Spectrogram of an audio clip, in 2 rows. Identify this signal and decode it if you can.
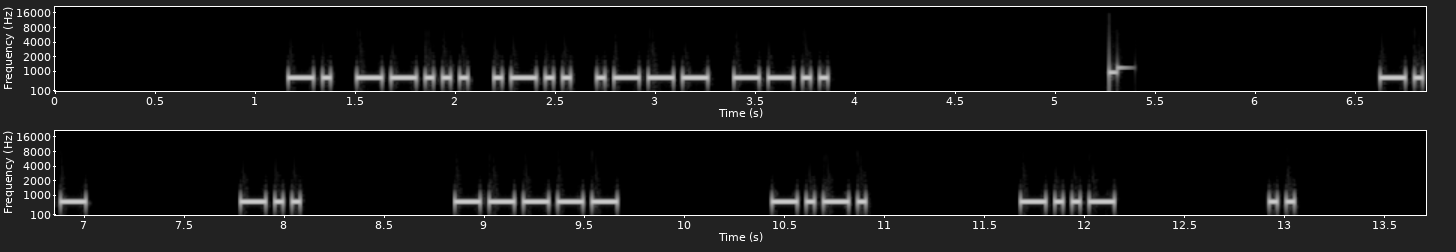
Morse code, heard as a keyed tone, about 28 wpm, spaced as for 14 wpm, 700 Hz. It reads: N7LJZ KD0CXI
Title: USA Call Signs - 6x Character Spacing - 28wpm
